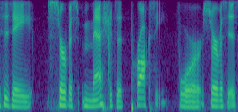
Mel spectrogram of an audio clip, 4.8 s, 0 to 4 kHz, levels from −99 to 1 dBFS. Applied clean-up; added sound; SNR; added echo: none; Clapping; 15 dB; none.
